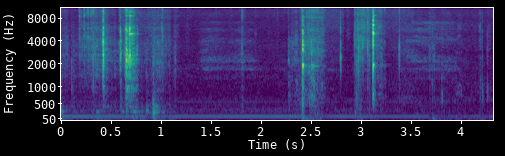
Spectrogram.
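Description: Small hard parts and a plastic packaging bag being handled: a few sharp clicks and light plastic rustling, the clicks loudest a little past halfway, over a steady low hum.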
